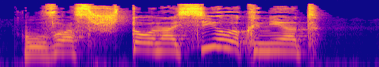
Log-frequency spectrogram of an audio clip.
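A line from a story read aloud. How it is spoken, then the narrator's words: Exasperated growl. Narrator (Russian): зарычал я, устав наблюдать за черепашьим шагом горничной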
